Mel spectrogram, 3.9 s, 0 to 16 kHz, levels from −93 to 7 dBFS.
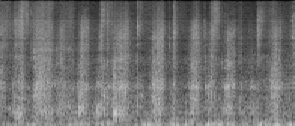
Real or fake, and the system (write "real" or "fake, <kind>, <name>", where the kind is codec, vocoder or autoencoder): fake, codec, SNAC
